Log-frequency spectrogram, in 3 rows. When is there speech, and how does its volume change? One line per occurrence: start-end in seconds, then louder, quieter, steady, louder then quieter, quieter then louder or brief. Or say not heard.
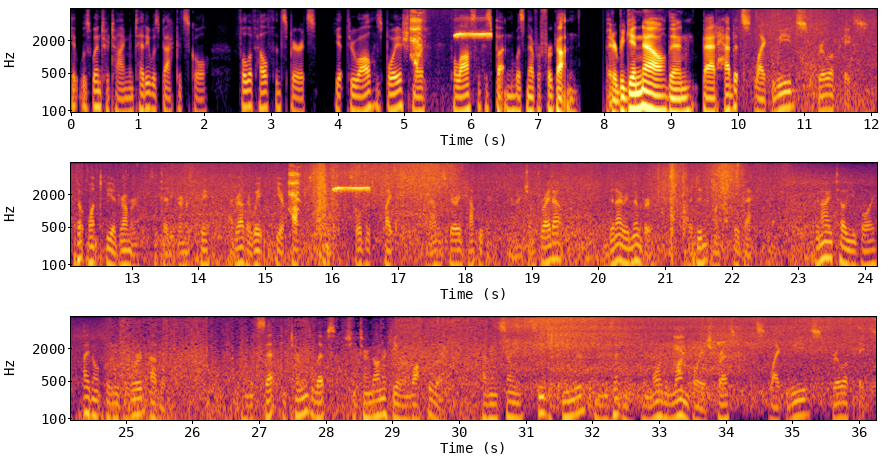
0.0-25.8 louder then quieter
26.6-36.2 steady.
